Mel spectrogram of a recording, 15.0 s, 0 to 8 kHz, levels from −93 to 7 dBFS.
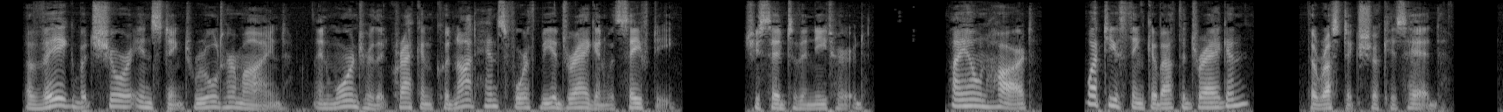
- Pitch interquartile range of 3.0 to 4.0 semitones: No, average, 4.8 semitones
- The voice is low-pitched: Yes, low, 130 Hz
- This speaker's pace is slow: No, average, 165 wpm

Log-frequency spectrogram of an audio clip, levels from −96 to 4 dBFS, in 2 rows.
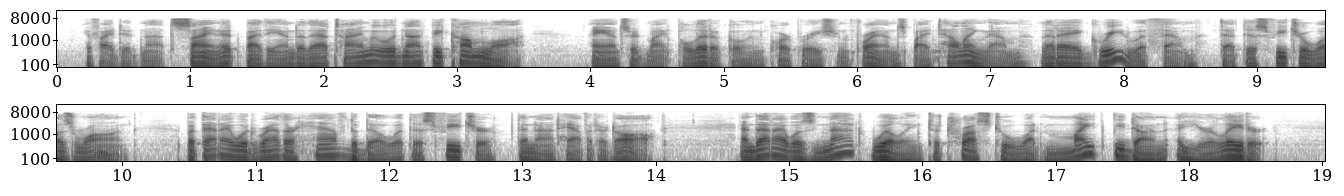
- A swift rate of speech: Yes, fast, 225 wpm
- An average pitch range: No, wide, 5.7 semitones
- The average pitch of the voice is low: Yes, very low, 95 Hz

